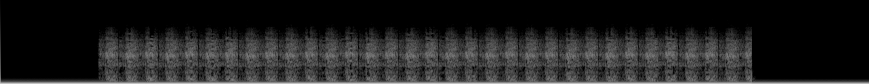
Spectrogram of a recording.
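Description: A steam train chugs rhythmically.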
